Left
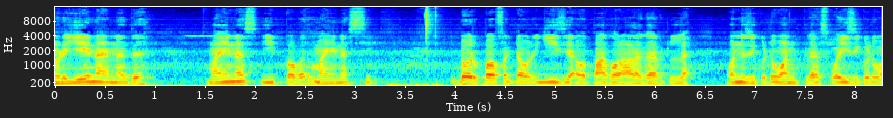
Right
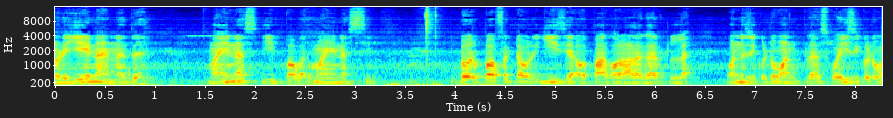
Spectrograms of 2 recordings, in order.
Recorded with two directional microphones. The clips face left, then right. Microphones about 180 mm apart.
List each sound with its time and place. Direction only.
0.0 s speech: 35° left (ahead or behind)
